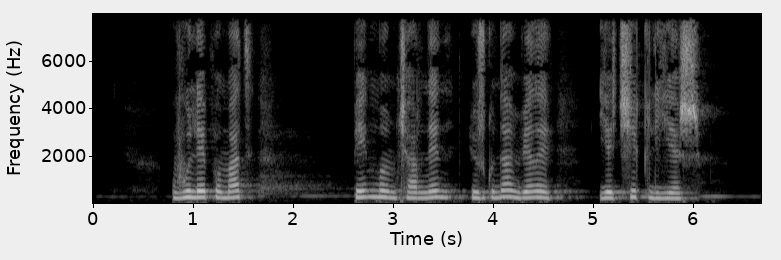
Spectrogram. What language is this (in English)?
Mari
